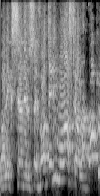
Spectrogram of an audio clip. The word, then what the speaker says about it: Osterwalder: eu não sei pronunciar direito, eu acho que o nome dele pronuncia Alexander Osterwalder, porque ele é suíço, né? Então, acho que ele é Swiss-German, né? Então deve ter um Walter ali. Quando ele traz esse conceito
